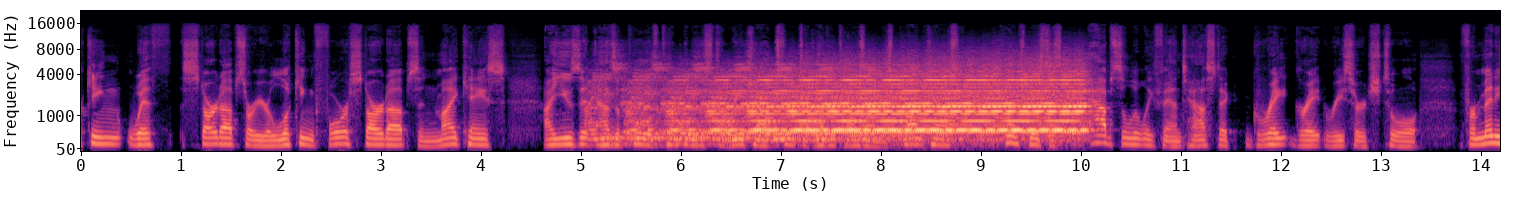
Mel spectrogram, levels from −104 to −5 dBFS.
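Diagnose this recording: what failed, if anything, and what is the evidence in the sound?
From 4.99 s to 10.46 s the speech returns roughly every 400 ms, thinner and more ringing each pass, piling up to about 11 dB above the talker. This is feedback echo between two devices, a call-processing failure: each echo canceller ignores the other device's playback.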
